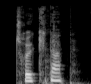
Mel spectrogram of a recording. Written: trykknap

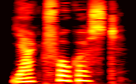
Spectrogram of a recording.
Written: jagtfrokost

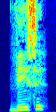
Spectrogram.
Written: visse

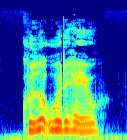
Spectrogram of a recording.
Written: krydderurtehave

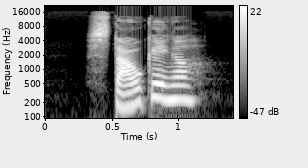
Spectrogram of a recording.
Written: stavgænger

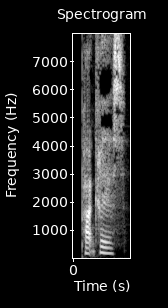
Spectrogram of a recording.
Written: pankreas

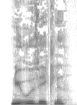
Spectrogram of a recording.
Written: nyudviklet

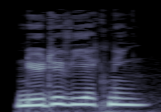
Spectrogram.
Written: nyttevirkning

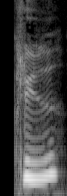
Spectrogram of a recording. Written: klyde

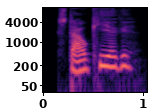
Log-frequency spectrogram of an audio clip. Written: stavkirke

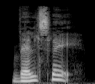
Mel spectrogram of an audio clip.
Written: valgslag

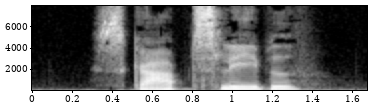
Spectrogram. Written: skarptsleben

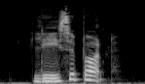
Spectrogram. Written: læsebånd

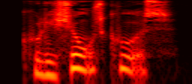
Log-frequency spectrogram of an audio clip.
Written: kollisionskurs

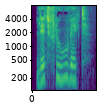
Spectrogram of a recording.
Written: letfluevægt

